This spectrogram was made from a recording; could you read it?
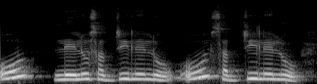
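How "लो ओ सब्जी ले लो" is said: ordinary talk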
